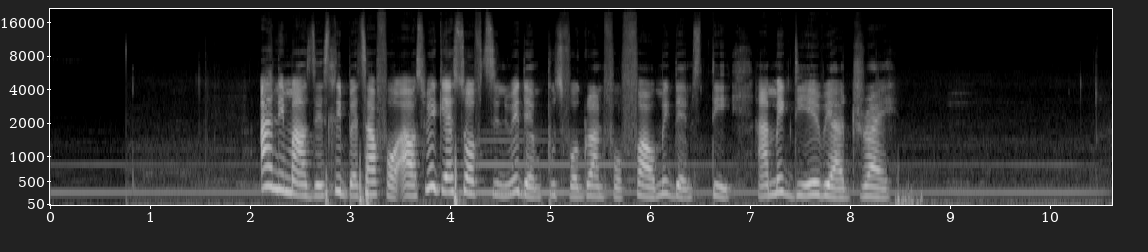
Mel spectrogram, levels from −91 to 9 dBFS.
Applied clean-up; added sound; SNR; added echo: none; Wind instrument, woodwind instrument; 20 dB; none.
